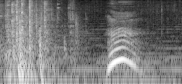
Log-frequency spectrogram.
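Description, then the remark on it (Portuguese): A door thuds shut with a couple of dull knocks as a character enters and closes it, followed a moment later by a brief rising-and-falling voiced sound. “Sim, quando ele entra para dentro, Erevan fecha a porta.”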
